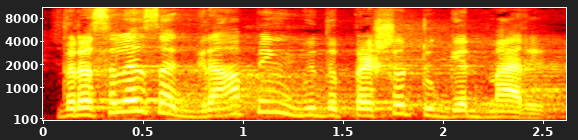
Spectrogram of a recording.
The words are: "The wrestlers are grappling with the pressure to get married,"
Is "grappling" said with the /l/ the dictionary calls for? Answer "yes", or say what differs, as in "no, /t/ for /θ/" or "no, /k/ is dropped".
no, /l/ is dropped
